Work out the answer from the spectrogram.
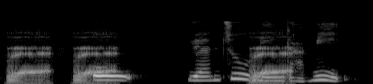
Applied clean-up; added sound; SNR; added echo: classical method log-MMSE.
